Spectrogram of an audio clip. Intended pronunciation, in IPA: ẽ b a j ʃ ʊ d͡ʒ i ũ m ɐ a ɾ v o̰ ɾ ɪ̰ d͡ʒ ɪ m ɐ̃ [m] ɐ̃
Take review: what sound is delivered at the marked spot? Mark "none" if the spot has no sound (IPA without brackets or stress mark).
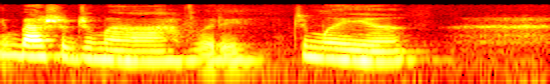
ɲ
